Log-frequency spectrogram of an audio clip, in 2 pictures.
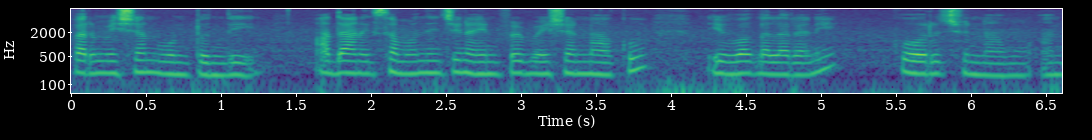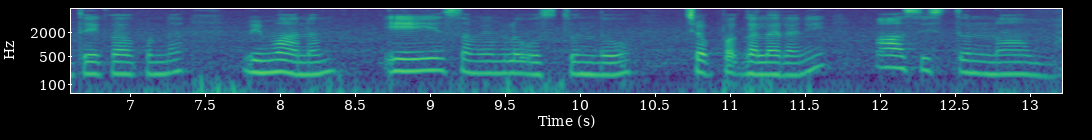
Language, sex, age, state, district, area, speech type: Telugu, female, 30-45, Andhra Pradesh, Kurnool, rural, spontaneous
